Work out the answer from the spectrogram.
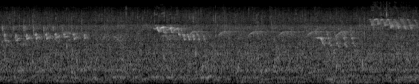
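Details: A Japanese robin, a celebrated songbird, in a long unbroken bout of singing: a run of quick high pulses, then a bright rattling trill mid-clip, with a brook murmuring throughout.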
